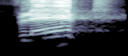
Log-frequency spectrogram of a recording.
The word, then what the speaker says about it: fillet: লেমনিসকাস মানে ফ্ল্যাট nerve fibre band. ঠিক আছে, এটাকে ইংরেজিতে একটা শব্দ বলা হয় FILLET, ফিলে, ফিলে উচ্চারণ।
